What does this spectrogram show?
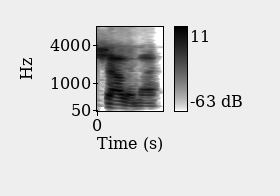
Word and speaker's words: Shelomi: That's how you pronounce her name, Shelomi.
